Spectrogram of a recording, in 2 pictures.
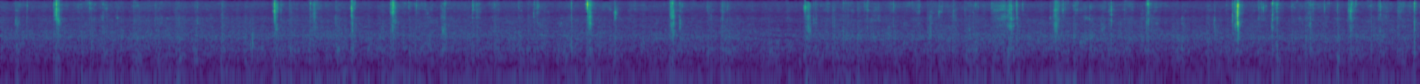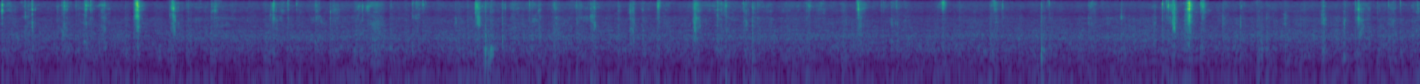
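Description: Close-miked chewing and lip smacking, with many sharp mouth clicks and occasional crunches, over a steady low background rumble.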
